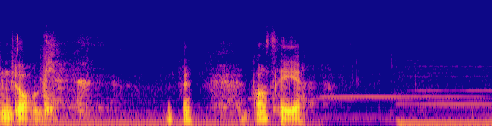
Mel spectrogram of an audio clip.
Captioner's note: chuckles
